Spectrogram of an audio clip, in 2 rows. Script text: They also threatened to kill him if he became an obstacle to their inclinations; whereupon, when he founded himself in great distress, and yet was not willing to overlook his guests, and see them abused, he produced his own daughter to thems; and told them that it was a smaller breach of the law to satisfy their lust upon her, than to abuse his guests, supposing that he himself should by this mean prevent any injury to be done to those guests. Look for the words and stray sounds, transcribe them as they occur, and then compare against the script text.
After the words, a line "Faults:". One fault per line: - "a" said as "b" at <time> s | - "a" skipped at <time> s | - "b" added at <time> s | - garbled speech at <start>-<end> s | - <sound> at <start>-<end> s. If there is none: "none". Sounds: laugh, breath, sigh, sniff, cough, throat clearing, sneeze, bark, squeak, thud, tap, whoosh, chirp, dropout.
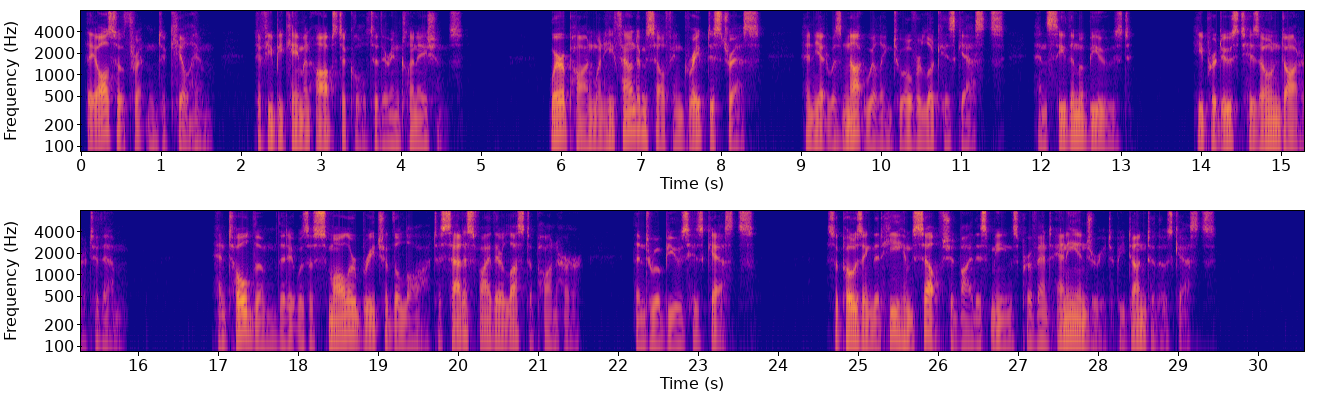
They also threatened to kill him if he became an obstacle to their inclinations; whereupon, when he found himself in great distress, and yet was not willing to overlook his guests, and see them abused, he produced his own daughter to them; and told them that it was a smaller breach of the law to satisfy their lust upon her, than to abuse his guests, supposing that he himself should by this means prevent any injury to be done to those guests.
Faults:
- "founded" said as "found" at 6.7 s
- "thems" said as "them" at 15.5 s
- "mean" said as "means" at 26.6 s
